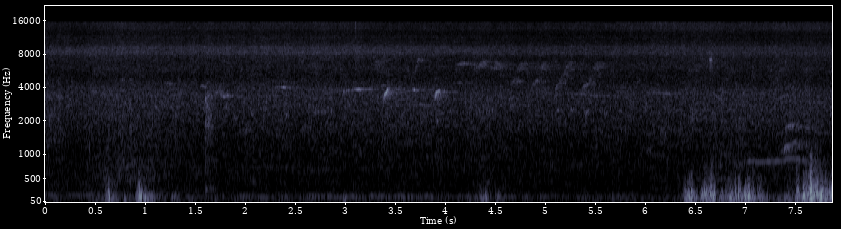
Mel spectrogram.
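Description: Quiet open-field ambience with a few short, faint bird chirps, then gusts of wind buffeting the microphone in the last second and a half.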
